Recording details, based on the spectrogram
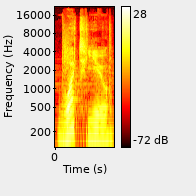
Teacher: Earlier, we saw how D plus Y usually morphs into a J sound. Similarly, when we combine T plus Y, it morphs into a ch sound.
